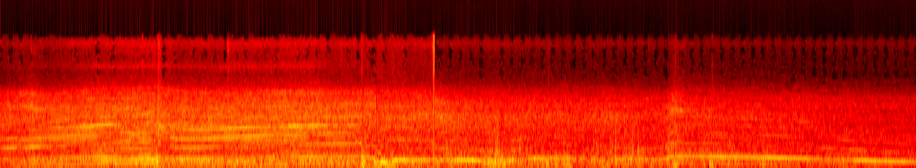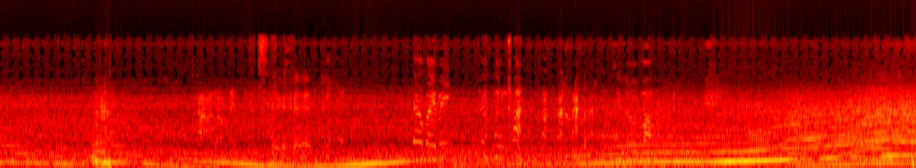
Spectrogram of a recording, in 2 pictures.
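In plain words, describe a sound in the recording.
A car engine hums and revs up and down through the gears.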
